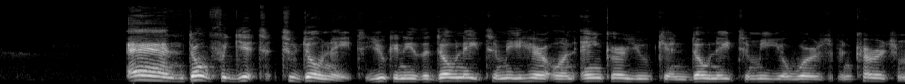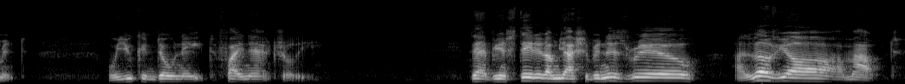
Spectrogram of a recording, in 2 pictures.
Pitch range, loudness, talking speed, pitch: 135-175 Hz, -21 LUFS, 135 wpm, 150 Hz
